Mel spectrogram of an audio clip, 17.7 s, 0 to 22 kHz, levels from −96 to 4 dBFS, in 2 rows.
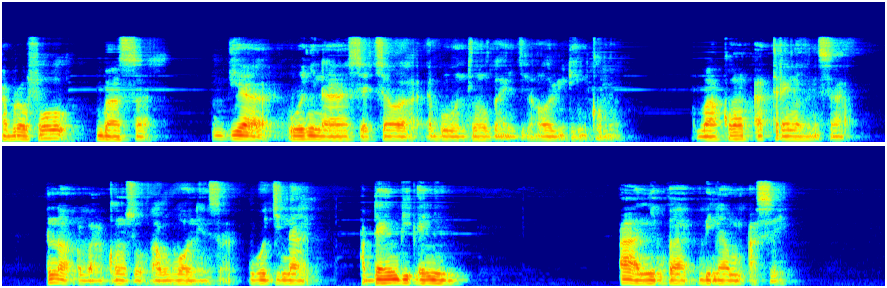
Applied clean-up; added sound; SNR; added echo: neural mask model DeepFilterNet 3.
